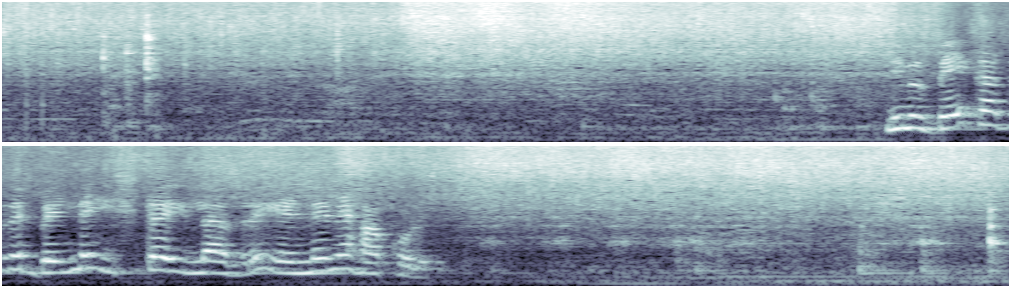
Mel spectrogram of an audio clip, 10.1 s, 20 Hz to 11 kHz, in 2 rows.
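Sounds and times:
butter sizzling in a pan: 0:00.0 - 0:10.0.

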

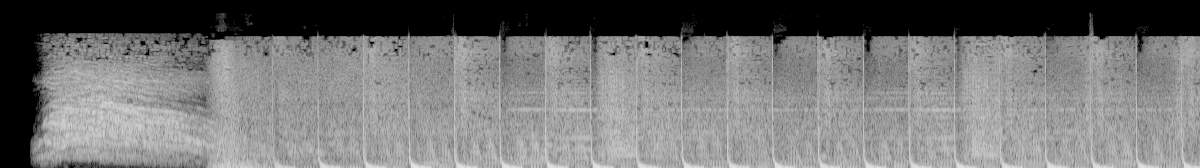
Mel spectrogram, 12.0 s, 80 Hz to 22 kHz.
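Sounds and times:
crowd shouting and cheering: 0:00.3 - 0:04.7.

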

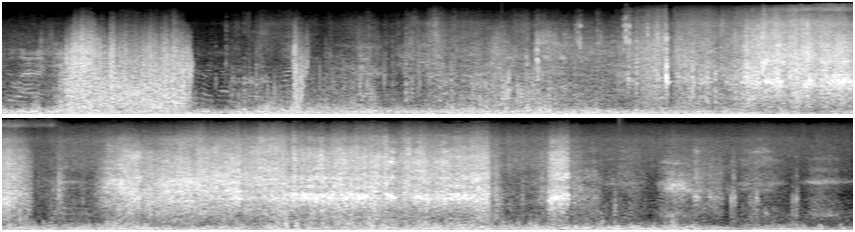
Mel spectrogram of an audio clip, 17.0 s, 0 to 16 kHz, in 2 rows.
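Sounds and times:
wind buffeting microphone: 0:00.0 - 0:17.0
skis scraping through snow: 0:04.1 - 0:16.3.

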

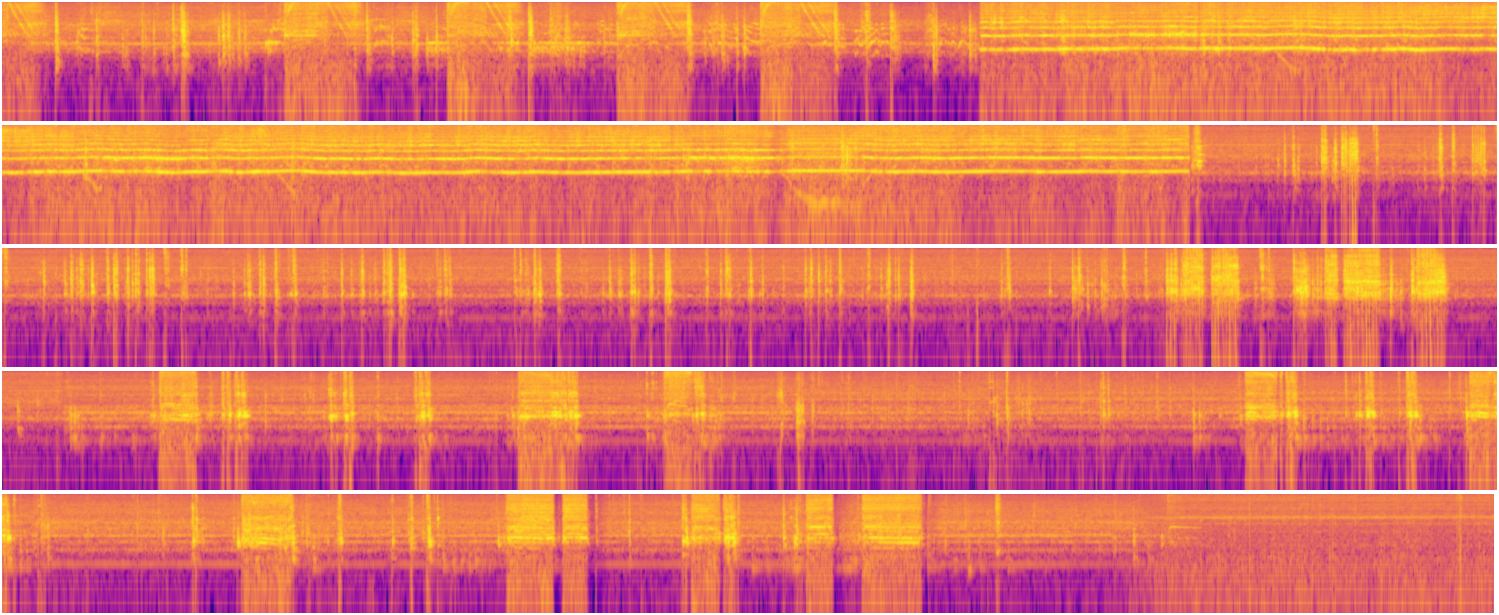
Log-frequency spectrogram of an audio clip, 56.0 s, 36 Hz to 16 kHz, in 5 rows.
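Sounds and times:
machine high-pitched whine: 0:00.0 - 0:24.2, 0:28.8 - 0:56.0.

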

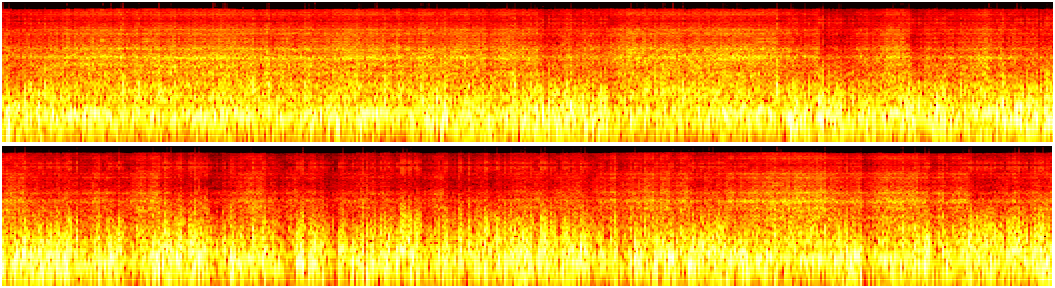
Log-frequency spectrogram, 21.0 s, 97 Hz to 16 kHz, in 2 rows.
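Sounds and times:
train wheels clattering on rails: 0:00.0 - 0:21.0
wind buffeting microphone: 0:00.0 - 0:21.0.

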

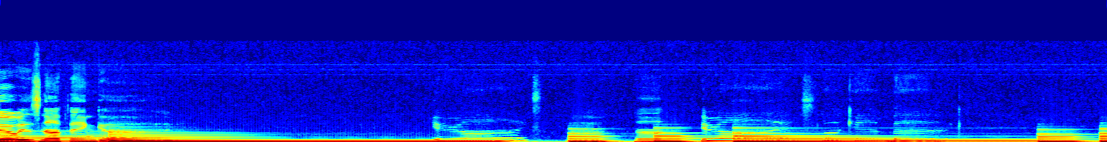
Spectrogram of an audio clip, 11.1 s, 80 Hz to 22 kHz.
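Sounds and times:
person singing: 0:00.0 - 0:01.8, 0:04.3 - 0:09.6
electric keyboard sustained chord: 0:00.0 - 0:05.0, 0:05.7 - 0:11.0.

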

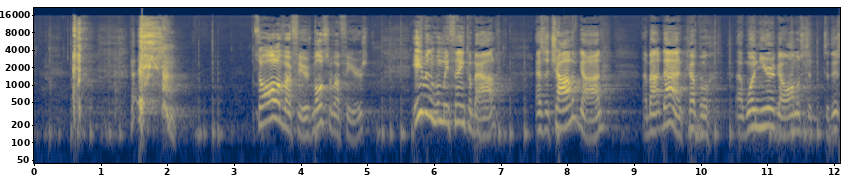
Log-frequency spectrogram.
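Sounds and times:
man coughing: 0:00.6 - 0:02.4.

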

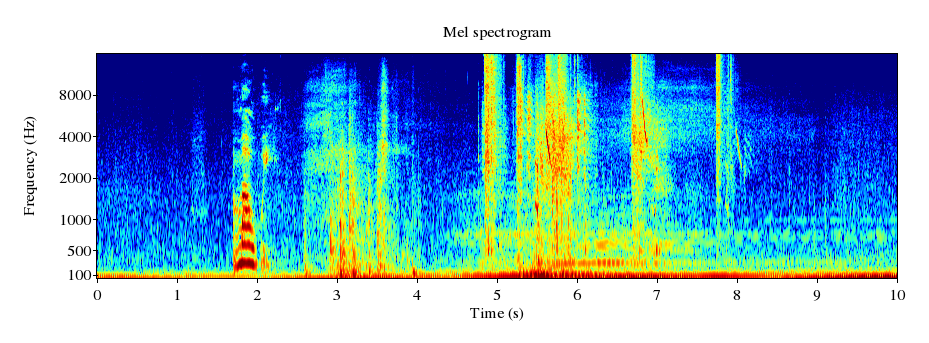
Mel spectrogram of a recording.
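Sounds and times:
deep sustained drone: 0:04.2 - 0:10.0.

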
